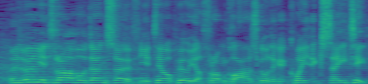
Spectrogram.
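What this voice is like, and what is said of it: Thick Scottish accent. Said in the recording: “Your accent is really quite strong. You've got a really thick Scotch accent.”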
